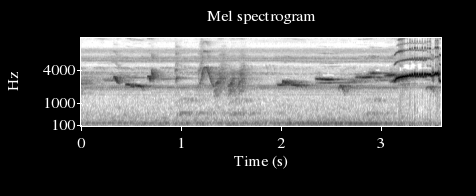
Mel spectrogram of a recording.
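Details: White-rumped shama of the black-breasted form delivering soft, varied whistled warbles that build into a loud, sustained rising whistle, meant to get a rival shama singing; a low hum runs beneath.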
